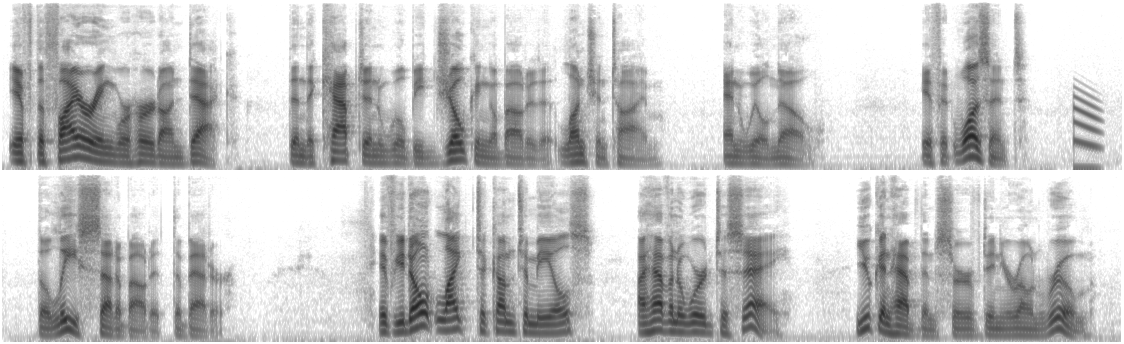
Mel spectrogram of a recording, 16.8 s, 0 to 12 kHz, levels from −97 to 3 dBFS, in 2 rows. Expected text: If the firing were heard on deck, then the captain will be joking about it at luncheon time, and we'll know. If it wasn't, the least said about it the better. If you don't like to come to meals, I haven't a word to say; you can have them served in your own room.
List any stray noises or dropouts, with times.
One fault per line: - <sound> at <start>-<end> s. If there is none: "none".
- chirp at 8.0-8.3 s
